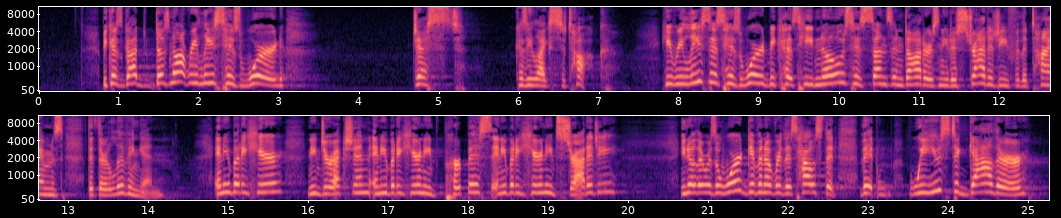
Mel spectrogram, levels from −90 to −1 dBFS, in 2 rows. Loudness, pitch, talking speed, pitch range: -19 LUFS, 295 Hz, 145 wpm, 255-320 Hz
